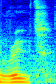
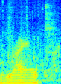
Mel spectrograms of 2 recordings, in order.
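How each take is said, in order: First: The word is said the British way. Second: The word is said the American way. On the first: "and we say route" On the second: "Americans watching, I know you say route"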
